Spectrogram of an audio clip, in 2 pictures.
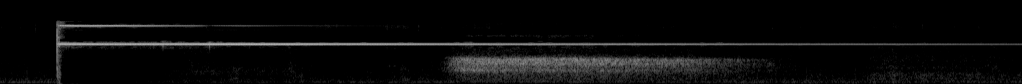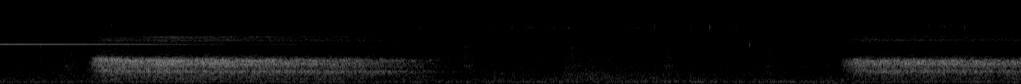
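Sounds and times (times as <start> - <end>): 
tingsha bells struck once ringing: 0.6 - 14.6
long deep breath: 3.8 - 14.9, 18.6 - 20.4.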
